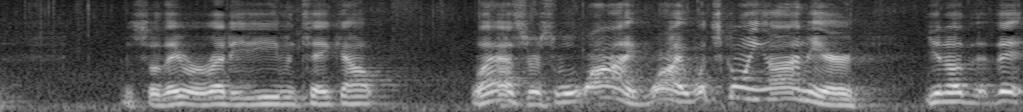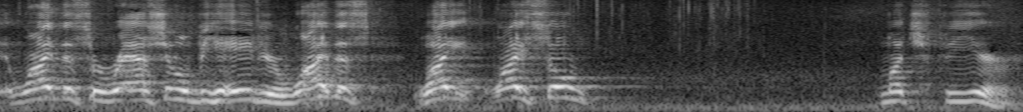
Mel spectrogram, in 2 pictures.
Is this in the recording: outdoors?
yes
